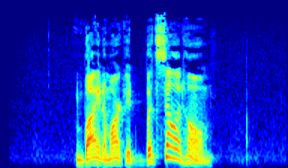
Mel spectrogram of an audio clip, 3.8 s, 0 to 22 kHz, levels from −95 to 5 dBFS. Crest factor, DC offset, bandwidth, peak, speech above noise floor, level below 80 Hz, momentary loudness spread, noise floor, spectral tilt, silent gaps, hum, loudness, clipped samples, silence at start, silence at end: 22 dB; under 0.1%; 16 kHz; -2 dBFS; 50 dB; -70 dBFS; 11 LU; -71 dBFS; -3.5 dB/octave; none; none; -21 LUFS; under 0.1%; 1 s; 1.05 s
